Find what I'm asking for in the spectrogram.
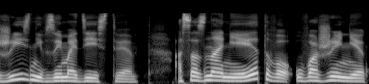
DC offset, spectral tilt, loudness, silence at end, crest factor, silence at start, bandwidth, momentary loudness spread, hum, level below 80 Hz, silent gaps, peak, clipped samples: under 0.1%; -5 dB/octave; -15 LUFS; 0.05 s; 14 dB; 0 s; 12 kHz; 12 LU; none; -56 dBFS; none; -2 dBFS; under 0.1%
